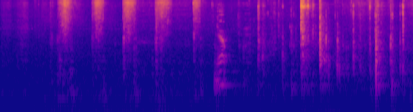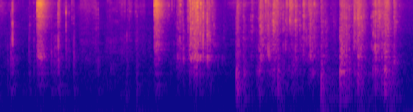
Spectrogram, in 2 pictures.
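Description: Eraser rubbing pencil marks off card stock in short scrubbing strokes, about two or three a second, followed by louder rustling and handling of card and paper near the end.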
